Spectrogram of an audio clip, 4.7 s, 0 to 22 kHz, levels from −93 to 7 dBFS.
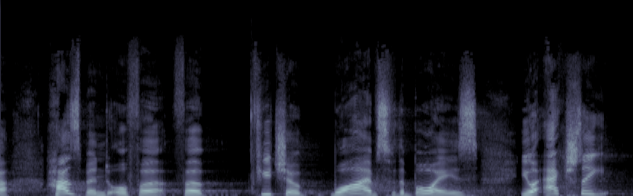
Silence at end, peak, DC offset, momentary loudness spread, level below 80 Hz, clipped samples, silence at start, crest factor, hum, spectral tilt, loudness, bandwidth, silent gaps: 0.2 s; -12 dBFS; under 0.1%; 9 LU; -70 dBFS; under 0.1%; 0 s; 20 dB; none; -2 dB/octave; -31 LUFS; 17 kHz; none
